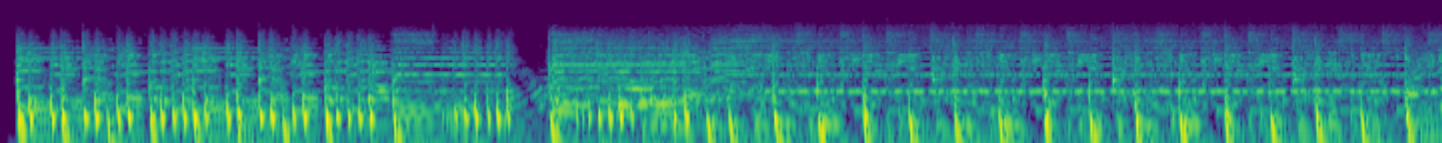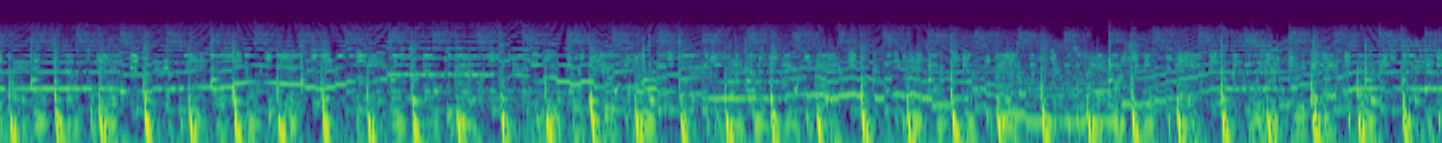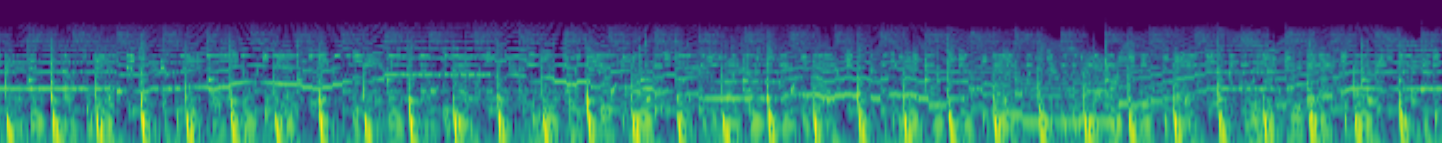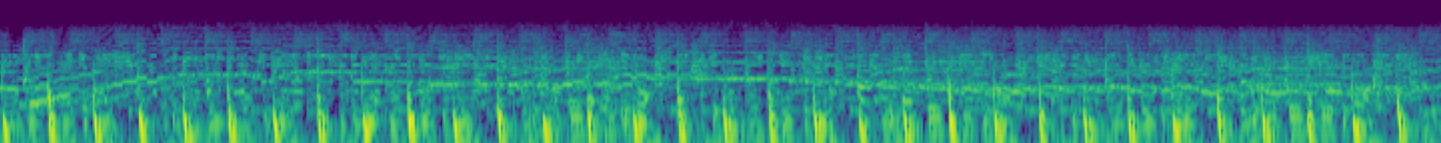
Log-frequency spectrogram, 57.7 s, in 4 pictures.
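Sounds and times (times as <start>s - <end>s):
instrumental music: 0.1s - 57.6s.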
